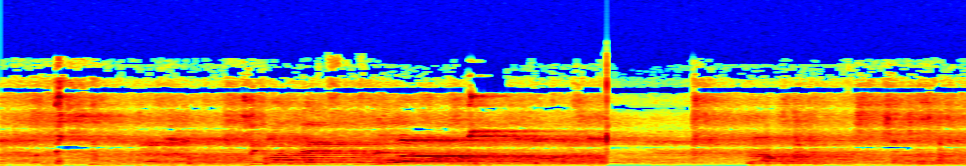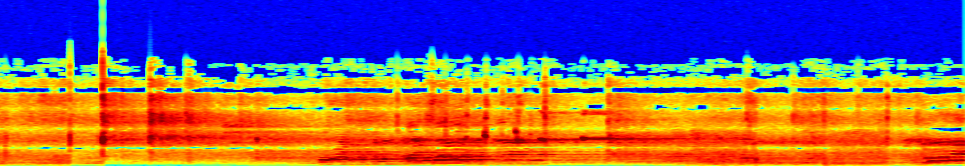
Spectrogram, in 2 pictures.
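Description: Players shout and call out across a large echoing sports hall.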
